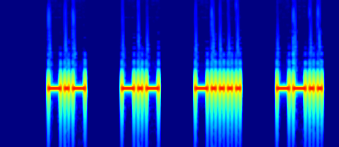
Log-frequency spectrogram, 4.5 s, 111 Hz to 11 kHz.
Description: Morse code, heard as a keyed tone, about 22 wpm, spaced as for 13 wpm, 700 Hz. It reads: KK6Z
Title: USA Call Signs - 3x Character Spacing - 22wpm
